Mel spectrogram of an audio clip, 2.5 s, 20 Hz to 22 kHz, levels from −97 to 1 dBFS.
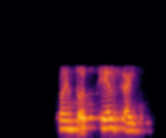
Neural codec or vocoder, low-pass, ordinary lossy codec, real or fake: codec, 24 kHz, 1.5 kbps, HILCodec; 3.6 kHz; AAC, 24 kbps; fake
